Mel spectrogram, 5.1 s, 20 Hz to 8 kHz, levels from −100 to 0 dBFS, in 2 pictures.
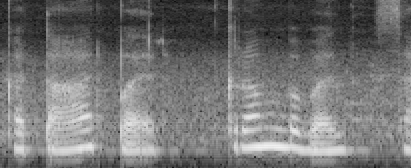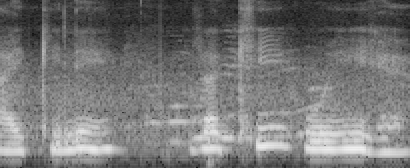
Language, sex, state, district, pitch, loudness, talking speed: Hindi, female, Chhattisgarh, Raipur, 265 Hz, -16 LUFS, 80 wpm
